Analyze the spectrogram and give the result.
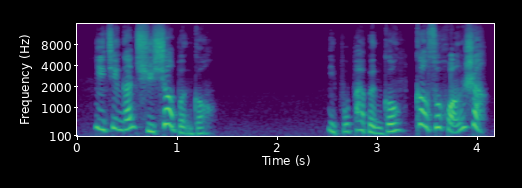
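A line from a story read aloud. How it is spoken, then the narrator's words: Furious. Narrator (Chinese): 蓝静怡不禁大怒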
